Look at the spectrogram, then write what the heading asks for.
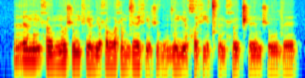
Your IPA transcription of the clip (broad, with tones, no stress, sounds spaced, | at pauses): r əː˦ m ũ˦ m ħ oː˧ m n o˦ ʃ ũ˧ m fʲ ɔ̃˧ n y˨ ħ oː˧ ħ ũ˧ m z ɘː˦ fʲ õ˨ ʃ u˦˨ ɡʷ ə̃˧ m z ũ˦ mʲ ũ˧ χ o˧ fʲ ɘː˧ t͡sʼ ə̃˧ m ħ ũ˦ t͡ʃʼ ɘː˦ m ʃ ũː˨ v ɘ˦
